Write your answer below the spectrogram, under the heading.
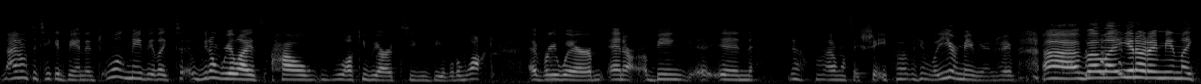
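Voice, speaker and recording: A woman's voice: fairly high pitch, fairly quick, a bit bright. Chatty woman TV host. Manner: chatty, rambling, laughs often. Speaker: TV show host previewing segments. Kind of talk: casual on-air chat.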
